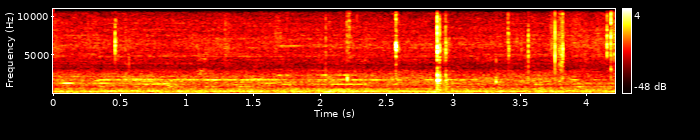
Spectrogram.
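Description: Steady low mechanical hum of indoor background noise, with a few faint light clicks scattered through it.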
